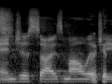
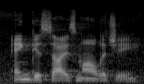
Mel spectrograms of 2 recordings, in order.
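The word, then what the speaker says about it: engiseismology: Are there any alternate pronunciations? I have three. You think this is tough on the kids? Ng seismology and angismology. That combination of pronunciations may give them a clue. Sure. But knowing a group would be big. Ngismology and Angismology. Angismology.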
